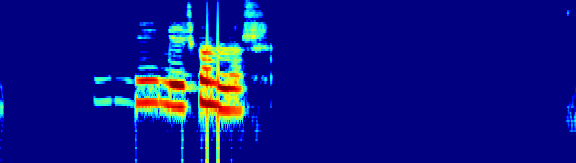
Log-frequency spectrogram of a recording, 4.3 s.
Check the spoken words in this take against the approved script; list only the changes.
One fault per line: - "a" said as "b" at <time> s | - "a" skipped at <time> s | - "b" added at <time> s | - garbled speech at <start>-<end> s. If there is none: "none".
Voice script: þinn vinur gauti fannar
- "gauti" skipped at 1.5 s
